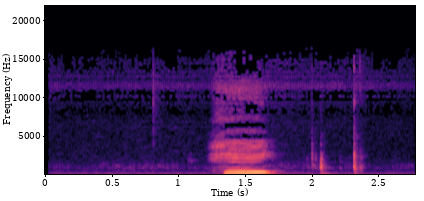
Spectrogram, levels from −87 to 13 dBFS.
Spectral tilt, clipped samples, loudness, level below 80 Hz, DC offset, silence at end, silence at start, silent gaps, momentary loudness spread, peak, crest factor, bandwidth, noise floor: -6 dB/octave; under 0.1%; -15 LUFS; -60 dBFS; under 0.1%; 0.45 s; 1.25 s; none; 23 LU; -4 dBFS; 18 dB; 15 kHz; -53 dBFS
